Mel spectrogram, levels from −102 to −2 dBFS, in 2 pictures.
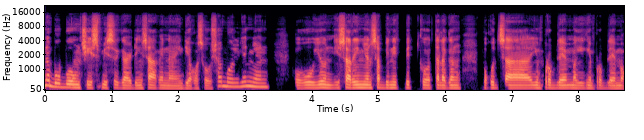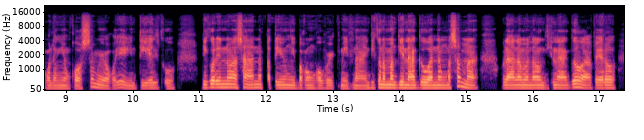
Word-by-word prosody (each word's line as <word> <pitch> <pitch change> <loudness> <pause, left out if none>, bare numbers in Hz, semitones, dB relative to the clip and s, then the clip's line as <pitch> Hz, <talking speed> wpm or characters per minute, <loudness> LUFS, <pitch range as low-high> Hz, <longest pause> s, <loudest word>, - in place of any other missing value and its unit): nabubuong 155 - 0
chismis 135 +1 +6
regarding 120 -2 -3
sa 125 0 +2
akin 120 -1 -6
na 115 - -4
hindi 115 +1 -5
ako 115 0 -4 0.2
sociable, 195 - -3
ganiyan. 180 -3 -4 0.4
Oo 130 +1 -3
'yon, 140 -2 -1
isa 130 +2 +6
rin 140 +1 +2
'yon 135 - +2
sa 140 +1 +5
binitbit 135 +1 -4
ko 130 -1 -3
talagang 125 -1 -1 0.3
bukod 130 +1 -6
sa 125 -1 +5
'yong 125 0 -4
problem 125 0 -2
magiging 120 0 -5
problema 120 -1 -4
ko 120 - -3
lang 120 0 -6
'yong 115 - -5
customer 125 +3 -1
o 110 - -5
kaya, 130 +5 -5
eh, - - -8
'yong 110 - -14
TL 120 +1 -4
ko, 115 -2 -10 0.4
'di 140 - -2
ko 155 - +1
rin 150 - +1
inasahan 145 -2 +1
na - - -7
pati 135 -2 -3
'yong 130 -1 -3
iba 125 - -4
kong 120 -1 -4
ka-workmate 115 -1 -6
na 115 -1 -4
hindi 125 +2 -9
ko 150 - +2
naman 135 0 +1
ginagawan 130 -1 +3
ng 125 0 0
masama, 130 - +2 0.3
wala 125 -1 +3
naman 130 0 +1
akong 125 -1 +1
ginagawa. 130 +2 +1
Pero, 130 0 0
125 Hz, 195 wpm, -25 LUFS, 120-135 Hz, 0.4 s, chismis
